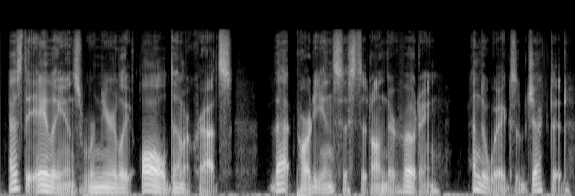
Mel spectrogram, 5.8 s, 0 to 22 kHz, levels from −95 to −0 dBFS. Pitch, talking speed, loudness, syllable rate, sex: 100 Hz, 175 wpm, -21 LUFS, 6.0 syllables/s, male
